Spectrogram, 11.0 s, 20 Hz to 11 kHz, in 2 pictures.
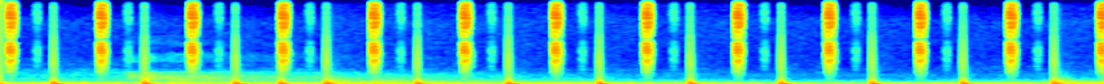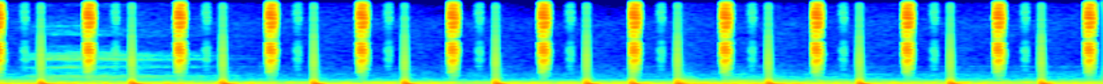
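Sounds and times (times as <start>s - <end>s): crisp hi-hats: 0.0s - 11.0s
kick drum: 0.0s - 11.0s
low synth drone: 0.0s - 11.0s.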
